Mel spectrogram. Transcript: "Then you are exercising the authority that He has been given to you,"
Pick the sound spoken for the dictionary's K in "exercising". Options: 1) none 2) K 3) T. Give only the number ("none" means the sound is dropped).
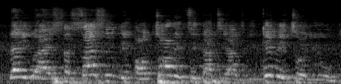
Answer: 1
